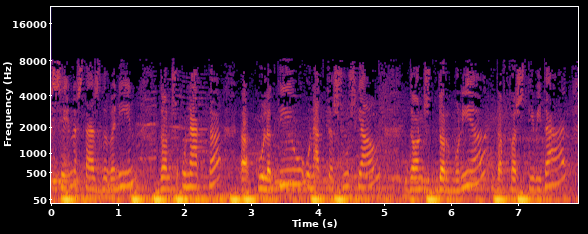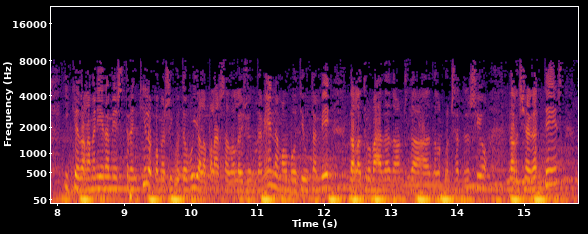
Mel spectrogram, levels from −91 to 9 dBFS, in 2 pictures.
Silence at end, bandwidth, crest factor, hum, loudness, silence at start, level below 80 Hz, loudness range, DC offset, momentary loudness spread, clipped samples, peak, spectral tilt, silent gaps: 0 s; 7.4 kHz; 12 dB; none; -16 LUFS; 0 s; -14 dBFS; 2 LU; under 0.1%; 7 LU; under 0.1%; -2 dBFS; -7 dB/octave; none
